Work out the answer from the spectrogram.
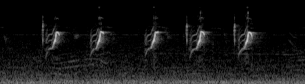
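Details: Male yellow-bellied prinia singing lively, recorded on a phone: sharp rising high chips repeated roughly every half second over faint background hum.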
